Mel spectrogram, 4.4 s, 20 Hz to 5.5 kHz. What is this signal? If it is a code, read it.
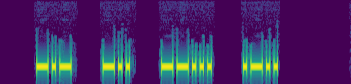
Morse code, heard as a keyed tone, about 25 wpm, spaced as for 15 wpm, 590 Hz. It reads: KD7L
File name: qso222 15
